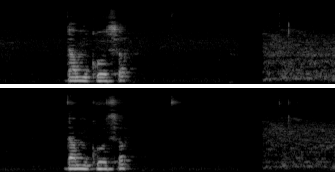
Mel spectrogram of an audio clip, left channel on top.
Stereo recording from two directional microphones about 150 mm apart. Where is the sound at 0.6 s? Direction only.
10° left (ahead or behind).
